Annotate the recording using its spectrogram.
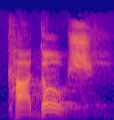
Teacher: Make sure you get that ah in there very clearly. Don't shorten it, because it sounded like you were making a short half vowel, like kadosh.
